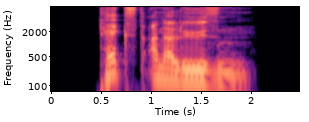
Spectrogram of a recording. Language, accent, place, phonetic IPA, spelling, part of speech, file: German, Germany, Berlin, [ˈtɛkstʔanaˌlyːzn̩], Textanalysen, noun, De-Textanalysen.ogg
- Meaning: plural of Textanalyse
